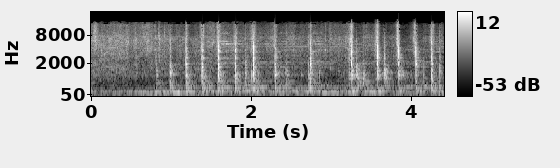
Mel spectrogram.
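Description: Irregular clicks and knocks, several a second, as a large adjustable wrench is worked back and forth on a steel bracket to bend it out for clearance, over a low steady hum.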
